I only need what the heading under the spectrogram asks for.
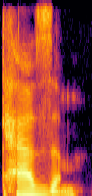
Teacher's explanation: that transition from the z to the m sound requires a little vowel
